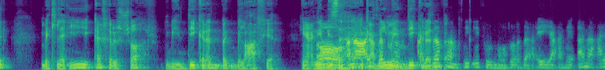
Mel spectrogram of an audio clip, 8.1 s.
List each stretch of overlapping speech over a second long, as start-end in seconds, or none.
4.2-6.3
